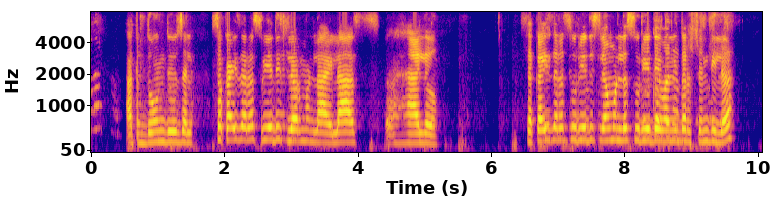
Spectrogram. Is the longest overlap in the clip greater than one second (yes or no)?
yes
